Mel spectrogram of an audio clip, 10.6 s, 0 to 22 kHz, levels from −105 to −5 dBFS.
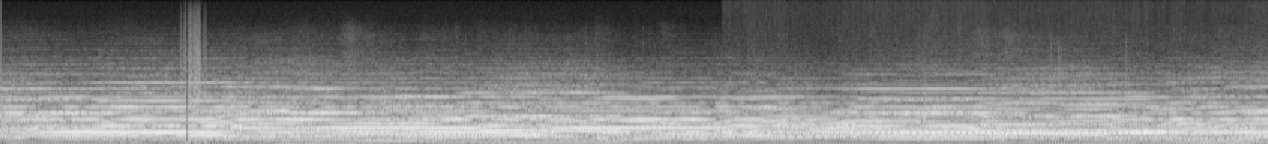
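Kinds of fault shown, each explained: Loose connector crackle: a worn or dirty contact flickering open and shut, chopping the signal and throwing little pops from any DC on the line. Here it's a short, ragged burst of scratchy crackle from about 1.50 to 1.71 s, then it clears.
Sample clock jitter: the converter's clock wobbling, so samples land a touch early or late, and the error grows with how fast the waveform moves. From about 6.0 s to the end there's a fine hiss and roughness riding on the louder, brighter parts, roughly 40 dB under the signal and consistent with timing errors of a few microseconds.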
